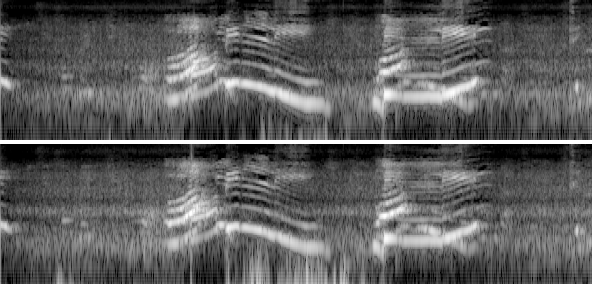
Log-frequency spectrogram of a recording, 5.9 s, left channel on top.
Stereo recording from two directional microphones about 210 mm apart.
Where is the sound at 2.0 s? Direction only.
10° left (ahead or behind).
